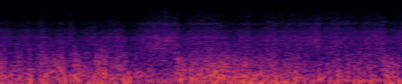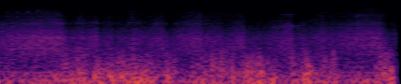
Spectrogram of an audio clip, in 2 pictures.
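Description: Tractor engines running steadily as a tractor works past pulling a mounted plough.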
